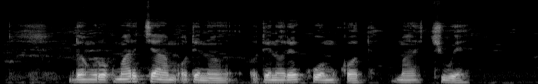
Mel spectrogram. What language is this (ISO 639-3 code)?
luo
